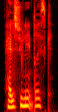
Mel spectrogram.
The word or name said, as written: halvcylindrisk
